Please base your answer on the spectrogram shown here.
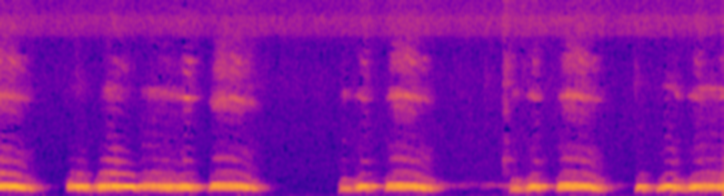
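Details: Spotted dove in a house repeating its cooing phrase, a guk or kuk style; groups of low coos, short notes leading into a longer held coo, separated by pauses of about a second.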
